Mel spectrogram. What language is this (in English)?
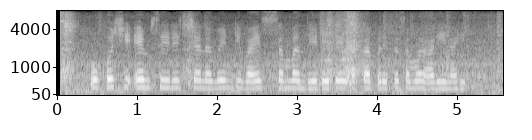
Marathi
